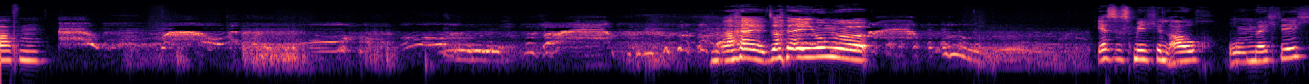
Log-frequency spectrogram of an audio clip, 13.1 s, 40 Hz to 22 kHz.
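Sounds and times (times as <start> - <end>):
speech: 0.0 - 0.5, 7.1 - 8.8, 11.0 - 13.0
child screaming and wailing loudly: 1.6 - 2.4, 3.1 - 6.2, 8.6 - 9.8
laughter: 5.0 - 7.5.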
